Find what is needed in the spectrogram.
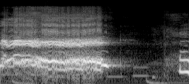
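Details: A three-day-old baby boy gives one loud, strained cry lasting about a second, then quiet fussing, during a feeding attempt with an imperfect latch; an ordinary newborn cry.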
